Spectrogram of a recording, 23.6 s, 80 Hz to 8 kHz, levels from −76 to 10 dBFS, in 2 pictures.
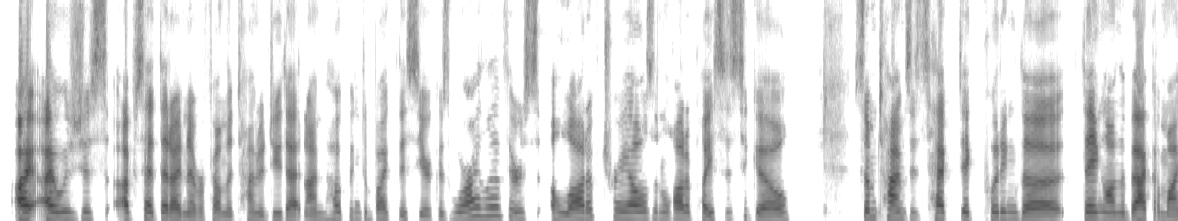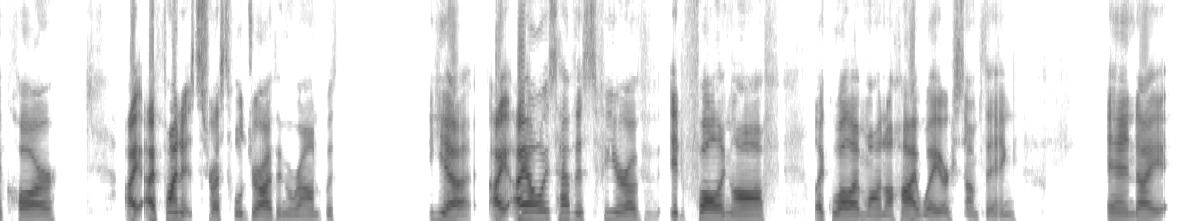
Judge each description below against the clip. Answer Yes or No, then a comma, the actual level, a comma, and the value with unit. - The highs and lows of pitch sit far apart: No, average, 3.0 semitones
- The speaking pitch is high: Yes, high, 210 Hz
